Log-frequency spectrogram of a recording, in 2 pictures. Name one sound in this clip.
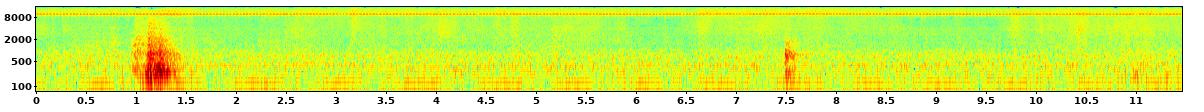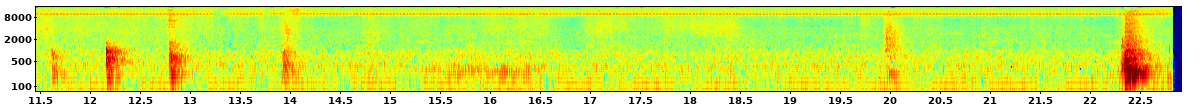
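Dishes clink and clatter at a counter.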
